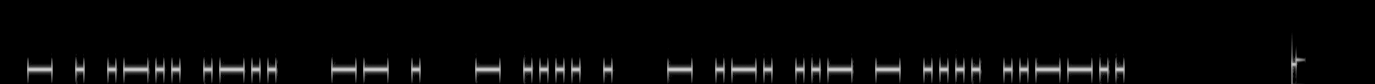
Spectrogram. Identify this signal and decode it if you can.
Morse code, heard as a keyed tone, about 15 wpm, 700 Hz. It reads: TELL ME THE TRUTH?
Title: Sentences from Top 1000 Words - Review Part 3 - 15wpm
